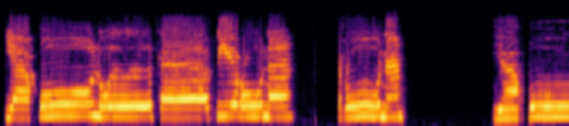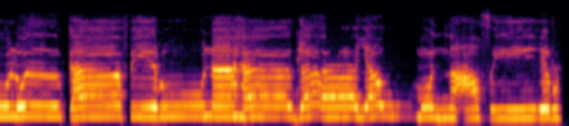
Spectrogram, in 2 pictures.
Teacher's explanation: Lam sukunnya jangan dihentak.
